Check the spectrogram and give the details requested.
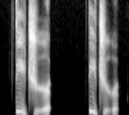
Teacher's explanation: A falling 4th tone followed by that dipping and rising 3rd tone.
